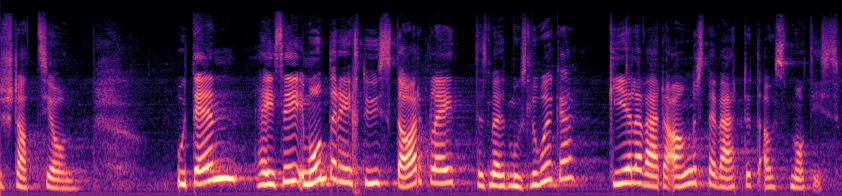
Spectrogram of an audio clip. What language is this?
Swiss German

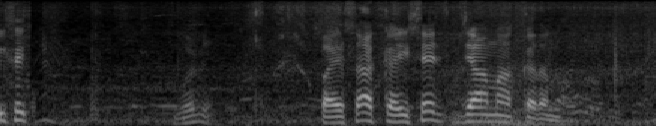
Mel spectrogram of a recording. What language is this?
Bhojpuri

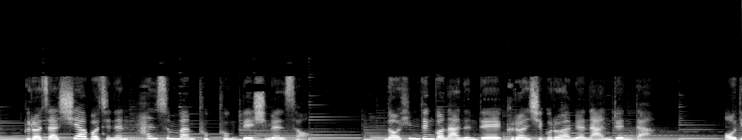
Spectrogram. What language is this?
Korean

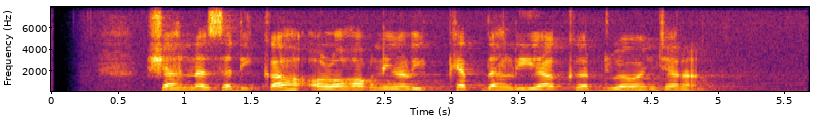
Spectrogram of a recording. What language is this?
Sundanese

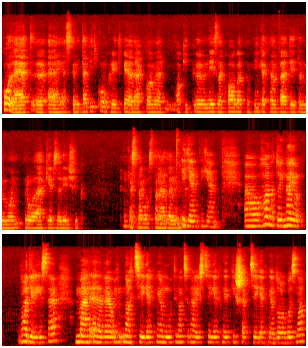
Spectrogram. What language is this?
Hungarian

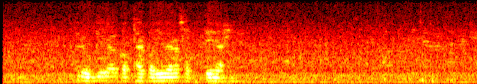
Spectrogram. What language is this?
Odia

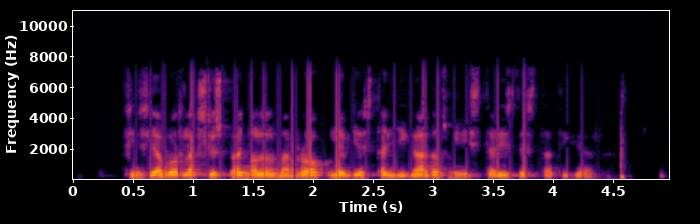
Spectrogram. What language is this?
Catalan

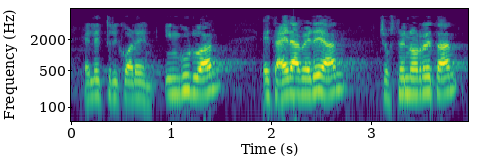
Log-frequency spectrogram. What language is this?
Basque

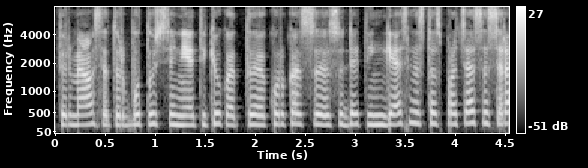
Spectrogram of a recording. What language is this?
Lithuanian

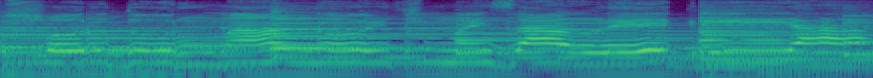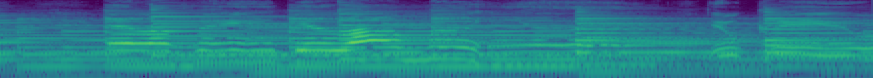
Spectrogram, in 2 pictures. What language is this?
Portuguese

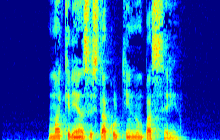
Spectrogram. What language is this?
Portuguese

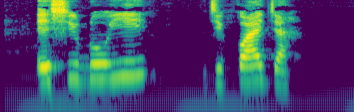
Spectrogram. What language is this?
Aja (Benin)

